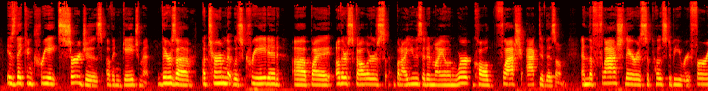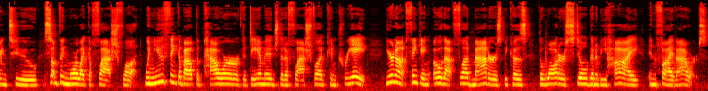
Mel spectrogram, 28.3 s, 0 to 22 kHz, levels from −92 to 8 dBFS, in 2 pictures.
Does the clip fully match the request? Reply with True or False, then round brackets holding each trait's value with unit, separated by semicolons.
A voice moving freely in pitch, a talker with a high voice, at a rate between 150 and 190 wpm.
False (2.8 semitones; 220 Hz; 165 wpm)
